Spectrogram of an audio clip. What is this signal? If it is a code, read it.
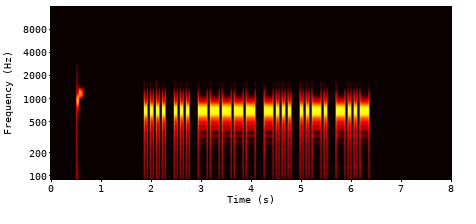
Morse code, heard as a keyed tone, about 20 wpm, 700 Hz. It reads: HS0BFX
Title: 2023 POTA Activator Call Signs - 20wpm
